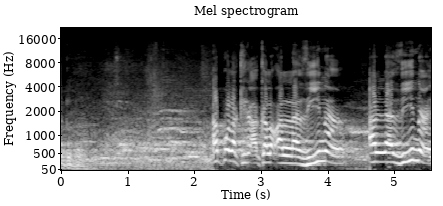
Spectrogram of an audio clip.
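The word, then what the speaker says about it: الذين: Alladzina itu huruf Al-Qurannya alif, lam, zal, digigit lidahnya, ya, nun. Alladzina.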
